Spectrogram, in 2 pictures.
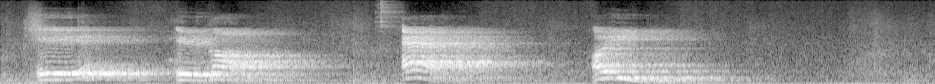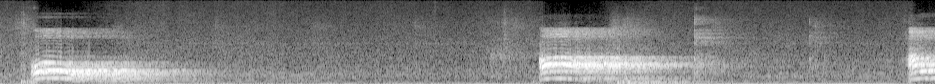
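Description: A woman recites slowly in a drawn-out, sing-song voice close by, with short pauses.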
